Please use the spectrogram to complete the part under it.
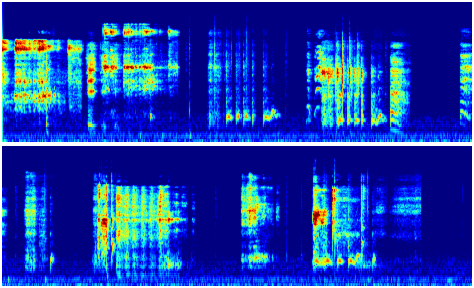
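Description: Playful game jingles and sound effects play from a small device speaker.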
